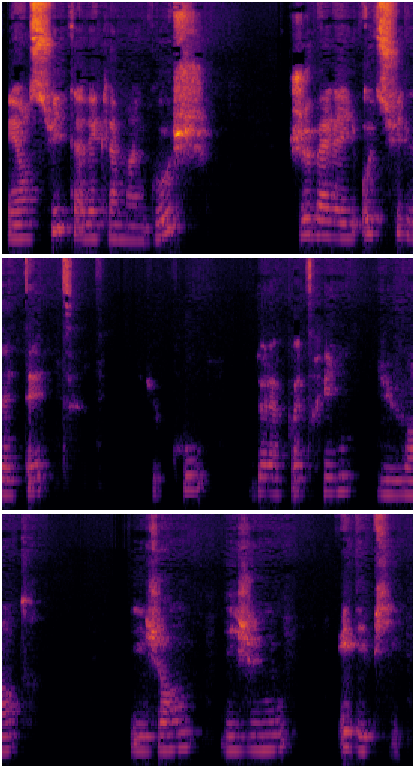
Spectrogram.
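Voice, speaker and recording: Her fairly low, steady voice moves slowly with long pauses as she coaches a live group. She addresses participants directly, walking through a technique in steps while frequently hesitating and restarting.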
